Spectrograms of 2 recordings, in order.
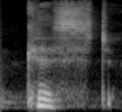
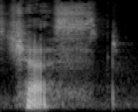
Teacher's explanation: Words derived from Old Norse often retained a hard K sound, whereas English words developed a CH, a CH sound instead. So kist versus chest.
